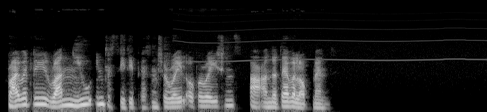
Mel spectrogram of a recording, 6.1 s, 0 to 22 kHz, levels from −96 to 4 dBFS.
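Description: From 2.16 s to the end of the speech, a switching supply whistle sits under the voice: a faint, thin tone of roughly 3 kHz, wandering between about 2.63 and 2.94 kHz. A nearby switch-mode supply is cycling at an audible rate, and its interference leaks into the audio path. It sits roughly 40 dB below the speech, so it is heard as a quiet high whine. On a spectrogram it shows as a narrow, slightly wavering horizontal line near 3 kHz, but it is too weak to show on the waveform.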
